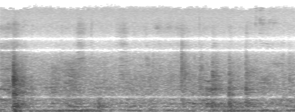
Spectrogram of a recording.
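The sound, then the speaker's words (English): One of two doors being closed shuts with a solid thud right at the start, followed by a few fainter knocks and clatters over a low, steady rumble. “Maybe we can close those two doors.”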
